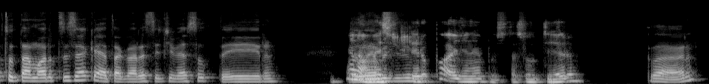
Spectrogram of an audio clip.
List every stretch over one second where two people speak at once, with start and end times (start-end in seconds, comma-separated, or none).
none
